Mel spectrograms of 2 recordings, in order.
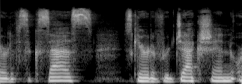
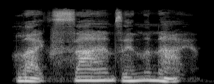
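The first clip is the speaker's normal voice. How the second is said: seductive, slow, stretched-out drawl. Jake answers the narrator's thanks, sexy drawl. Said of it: "he says with his sexy drawl".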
